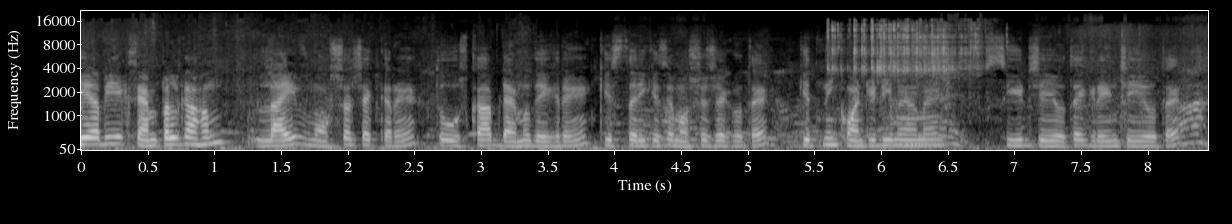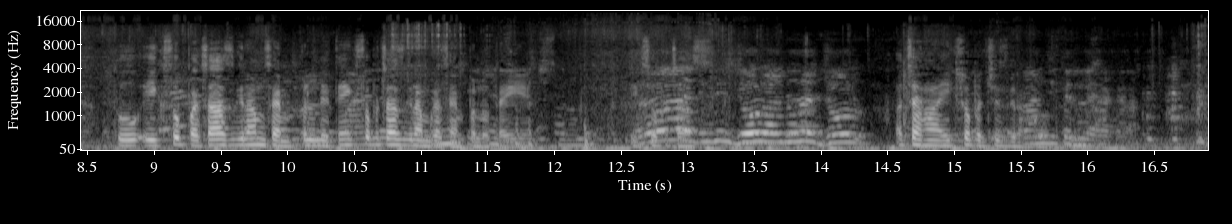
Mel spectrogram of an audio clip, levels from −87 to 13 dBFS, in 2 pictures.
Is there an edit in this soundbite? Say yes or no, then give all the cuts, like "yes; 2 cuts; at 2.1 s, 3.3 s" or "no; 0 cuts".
no; 0 cuts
